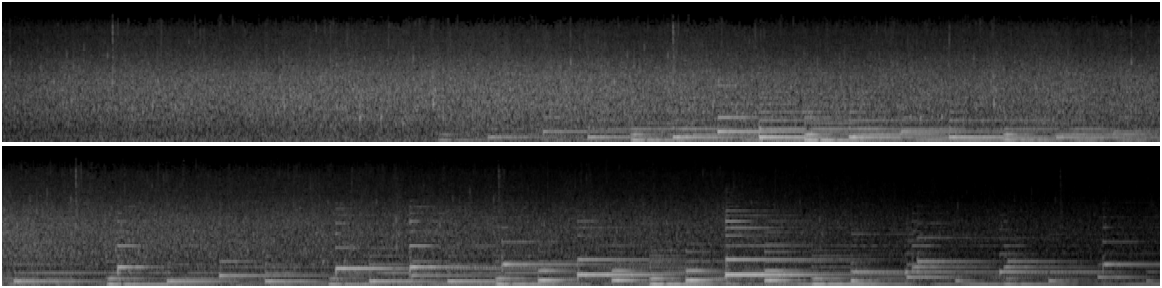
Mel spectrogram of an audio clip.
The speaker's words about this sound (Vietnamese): Không có gì làm cho tôi sợ hơn là cơn mưa lúc nửa đêm. Vì với riêng tôi, nhìn giọt mưa rơi long lanh, nghe tiếng mưa rì rào, tí tách, chẳng khác nào những lời thì thầm bên tai, nhắc nhở lại quá nhiều nỗi buồn của cuộc đời đã qua.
